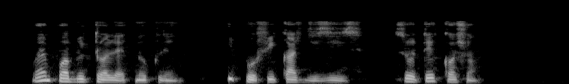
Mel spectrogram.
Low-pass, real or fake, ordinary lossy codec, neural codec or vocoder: none; real; none; none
